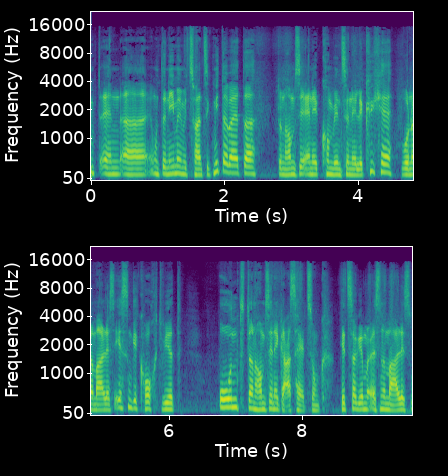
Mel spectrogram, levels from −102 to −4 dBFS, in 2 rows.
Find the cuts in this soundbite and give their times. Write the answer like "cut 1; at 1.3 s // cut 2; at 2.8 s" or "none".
cut 1; at 2.7 s // cut 2; at 4.7 s // cut 3; at 8.4 s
